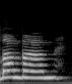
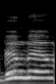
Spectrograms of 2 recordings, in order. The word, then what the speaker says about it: Bum Bum: boom-boom cream it smelled bum bum it is but in Brazil it is pronounced boom-boom I have worked with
